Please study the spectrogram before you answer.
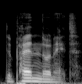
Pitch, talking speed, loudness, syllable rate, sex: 130 Hz, 220 wpm, -16 LUFS, 5.5 syllables/s, male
